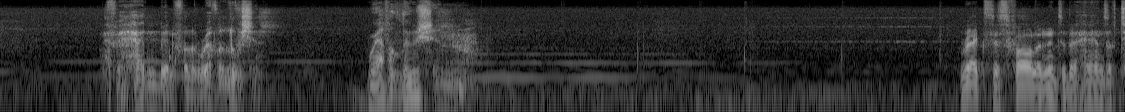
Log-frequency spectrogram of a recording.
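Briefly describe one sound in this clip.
A middle-aged man speaks quietly and gravely.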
